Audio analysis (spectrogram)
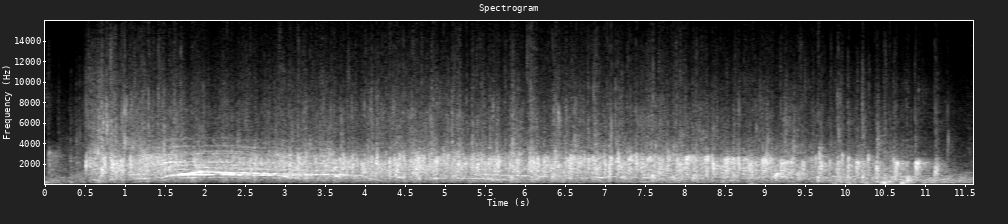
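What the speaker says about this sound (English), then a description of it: "We'll just give him a big round of applause." Sustained loud applause from a school concert audience, a dense continuous wash of clapping that lasts over ten seconds and fades slightly near the end.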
